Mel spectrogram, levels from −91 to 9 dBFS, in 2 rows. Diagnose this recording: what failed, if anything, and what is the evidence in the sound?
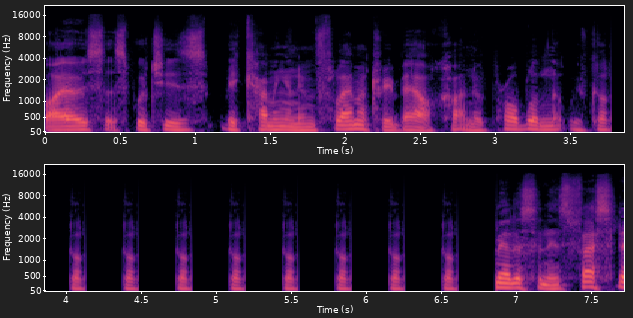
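Stutter with silent gaps from 3.77 to 6.87 s, just after "problem that we've got": a 100 ms speech fragment repeats eight times, each followed by 254 ms of digital silence. This is likely a stalled playback stream replaying its last buffer on each retry, so the intervening audio is lost.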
